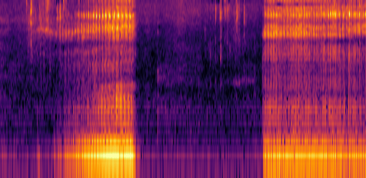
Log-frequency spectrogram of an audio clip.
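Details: Affectionate growling from a family Shiba Inu that is not angry. Two deep, throaty rumbles are heard indoors: the first swells for about a second, and a second steady growl starts after a short pause and runs to the end.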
